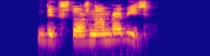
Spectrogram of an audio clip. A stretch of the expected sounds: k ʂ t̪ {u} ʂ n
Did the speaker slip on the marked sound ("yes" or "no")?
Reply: yes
